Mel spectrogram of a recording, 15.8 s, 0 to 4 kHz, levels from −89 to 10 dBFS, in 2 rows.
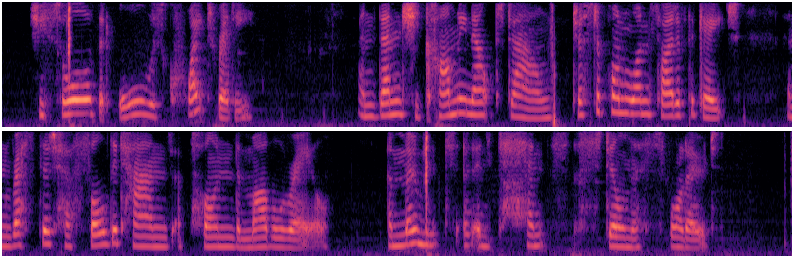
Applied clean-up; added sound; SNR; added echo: none; Fire; 15 dB; none.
